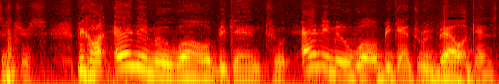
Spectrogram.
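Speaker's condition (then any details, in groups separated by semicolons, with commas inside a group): No condition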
